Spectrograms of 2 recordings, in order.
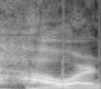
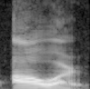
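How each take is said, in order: First: হাওয়ার with a breathy h sounded at the start; হাওয়ার with a pronounced h; wrong h in hour. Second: আওয়ার with a silent h, opening straight on the vowel; আওয়ার with no h at the start; hour said right. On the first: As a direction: show the mistake by saying হাওয়ার with an h. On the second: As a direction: say আওয়ার as ow-ar with no h sound. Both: Shown as a demonstration. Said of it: "এটা কিন্তু হাওয়ার না".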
